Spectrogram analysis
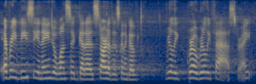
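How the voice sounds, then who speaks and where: A woman moderating a panel with conversational questions, halting a little as she rephrases them. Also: fairly high pitch, fairly even intonation. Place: conference hall panel. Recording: echoey hall with long reverb.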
